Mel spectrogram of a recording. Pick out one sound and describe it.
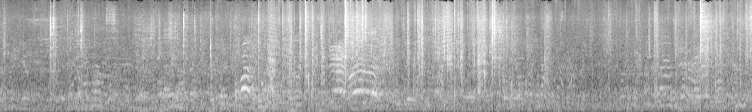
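Steel longswords clash and ring in a sword fight.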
